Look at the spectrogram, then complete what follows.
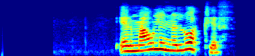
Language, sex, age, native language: Icelandic, female, 10, Icelandic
